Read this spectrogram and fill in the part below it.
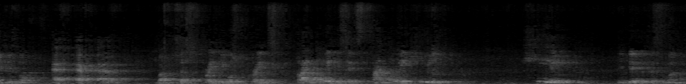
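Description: Middle-aged indonesian-speaking pastor, slow high-pitched preaching, loud bursts, far off in a roomy echoey hall with faint noise. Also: male voice. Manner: preaching with sudden loud high-pitched rises, pacing and gesturing. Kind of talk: sermon. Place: large bare community hall, indoors.

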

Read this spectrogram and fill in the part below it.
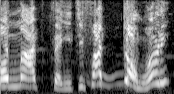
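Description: A man's voice: very high-pitched, big pitch swings, fast talker, a bit bright, faint music behind, heavily acted. An actor with a Yoruba accent playing a man who repeats a diviner's incantations after him. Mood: solemn. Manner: repeats words after another.

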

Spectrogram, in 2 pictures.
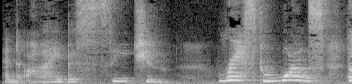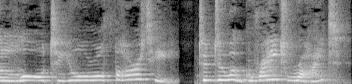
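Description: A woman playing an impassioned young gentleman who pleads urgently, in a dramatic Shakespeare reading. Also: very high voice, expressive, slow pace, pitched above the performer's own voice, heavily acted. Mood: desperate pleading. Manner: urgent, imploring. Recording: echoey bare room.

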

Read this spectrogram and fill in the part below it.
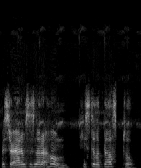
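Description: A woman's voice: mid-range voice, a little fast, natural voice. Muffled, formal stranger on the telephone played by a woman. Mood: polite, guarded. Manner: polite, formal, reserved. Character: formal stranger, Mister Whitney, answering a household telephone. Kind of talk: radio play acting.

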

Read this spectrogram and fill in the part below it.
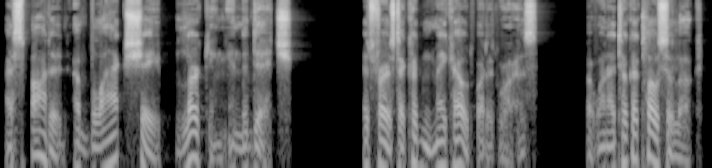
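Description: A man narrating a scripted horror story in a husky voice, with suspenseful, expressive delivery. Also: low-pitched.

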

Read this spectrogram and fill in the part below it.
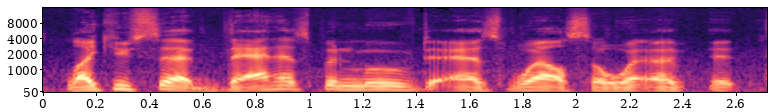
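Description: A man's voice: medium pitch, normal speed, a little mellow. An American man in his fifties, hosting a conversational television interview and presenting segment. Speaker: TV host and interviewer. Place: large exhibition hall, indoors.

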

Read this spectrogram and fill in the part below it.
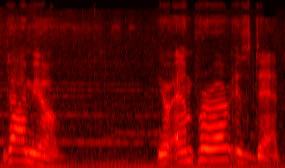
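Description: A menacing warlord from a video game, who savours war and taunts the defeated. The delivery is very slow and deliberate, in a fairly high voice for a man. Music plays behind. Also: big pitch swings, darkish tone. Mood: taunting. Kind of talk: dramatic game cutscene acting.

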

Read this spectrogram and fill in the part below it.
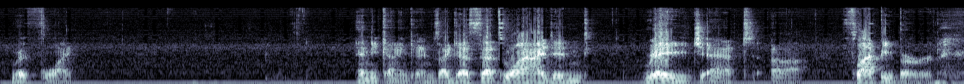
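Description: A man in his twenties giving casual, rambling let's play commentary at home, halting at times. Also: low-pitched, steady tone, breathy edge. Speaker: gaming video host. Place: small room at home, indoors.

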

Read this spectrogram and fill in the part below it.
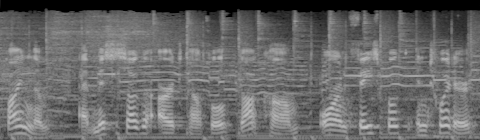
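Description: Male announcer, lively inflection, scripted sponsor reads over a guitar bed. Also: medium pitch, moderate pace.

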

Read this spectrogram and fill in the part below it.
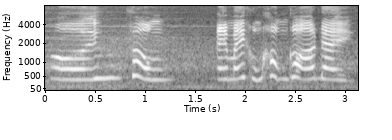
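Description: A woman's voice: very high voice, steady tone, normal speed, noisy background. A woman voicing a worried, caring young woman van in a cartoon dub, polite and anxious. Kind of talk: cartoon dubbing.

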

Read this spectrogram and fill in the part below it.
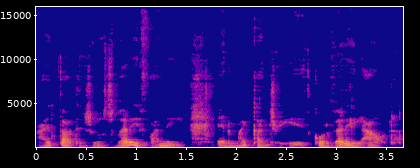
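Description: A woman's voice: on the low side, fairly quick, a little hiss or hum, natural voice. A woman doing a boastful, crude faux-foreign entertainer. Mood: puzzled. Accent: put-on foreign accent. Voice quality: rambling, crude, breaks into half-whispers. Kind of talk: improvised comedy character monologue.

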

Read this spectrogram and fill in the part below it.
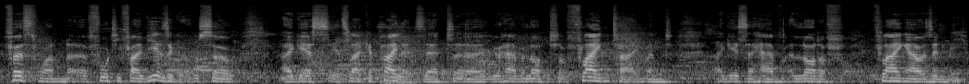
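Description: Older man, echoey crowded lounge. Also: mid-range voice. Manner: chatty, many "uh" pauses, light chuckles. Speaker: auctioneer interviewee. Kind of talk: relaxed interview answers. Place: indoor lounge by large windows. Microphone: camera close to his face. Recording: long echo, loud crowd chatter behind.

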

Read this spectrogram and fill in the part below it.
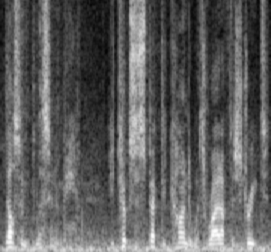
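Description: An actor playing a stern, protective American older brother in a video game, earnest and stubborn. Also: male voice, mid-range voice, lively intonation, normal speed, noisy background, close to an everyday voice. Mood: stern, reproving.

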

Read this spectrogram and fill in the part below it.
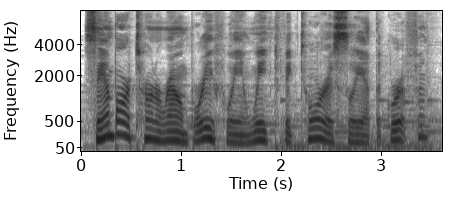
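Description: A man reading a fan story aloud as its narrator, with an expressive delivery. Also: fairly high pitch, moderate pace. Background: faint background music.

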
